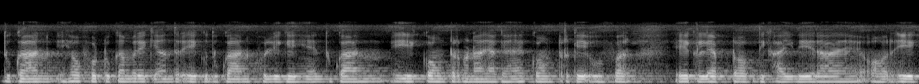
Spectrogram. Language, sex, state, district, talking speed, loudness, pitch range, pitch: Hindi, male, Himachal Pradesh, Shimla, 180 wpm, -18 LUFS, 125-130 Hz, 130 Hz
